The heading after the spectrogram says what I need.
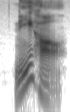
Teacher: So to make it flow better, native speakers have a natural shortcut. When two third tones are together, the first one changes into a second, rising tone. So even though it's written as ni hao, it's always pronounced ni hao. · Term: third tone sandi, third tone sandhi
